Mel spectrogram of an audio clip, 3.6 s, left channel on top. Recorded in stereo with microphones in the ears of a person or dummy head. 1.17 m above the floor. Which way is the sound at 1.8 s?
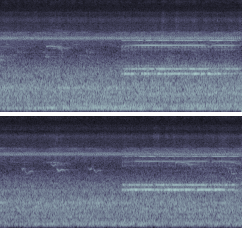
80° left.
